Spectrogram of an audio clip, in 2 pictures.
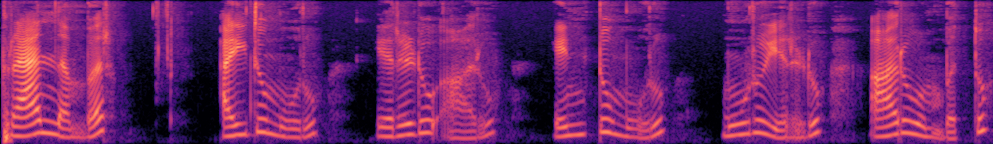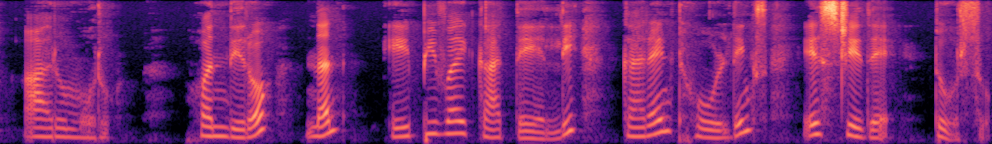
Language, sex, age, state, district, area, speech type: Kannada, female, 30-45, Karnataka, Shimoga, rural, read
